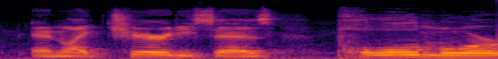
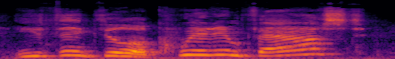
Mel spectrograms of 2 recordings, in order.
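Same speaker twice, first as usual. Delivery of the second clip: put-on high, eager child's question; hopeful child; 13 semitones higher than usual. Jem asking his father hopefully about the verdict. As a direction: ask hopefully.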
